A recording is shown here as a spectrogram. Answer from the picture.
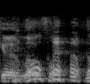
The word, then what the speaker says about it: Norfolk: Well, you even pronounced it like Norfolk. – Norfolk. – You did the non-rhotic R there.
